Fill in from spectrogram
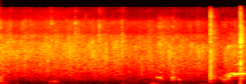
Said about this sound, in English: Oh, I love the clap. That's awesome.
